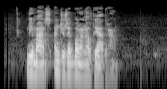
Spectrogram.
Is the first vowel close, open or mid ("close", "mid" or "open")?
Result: close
